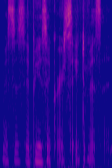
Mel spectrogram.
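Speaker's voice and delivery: fast whispered aside; whispering. Real, not acted. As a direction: slip in a quick whispered plug. Whispered joke plug.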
